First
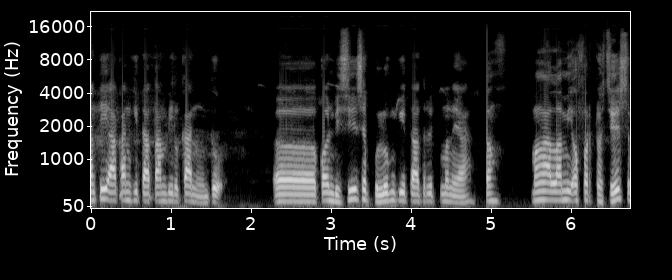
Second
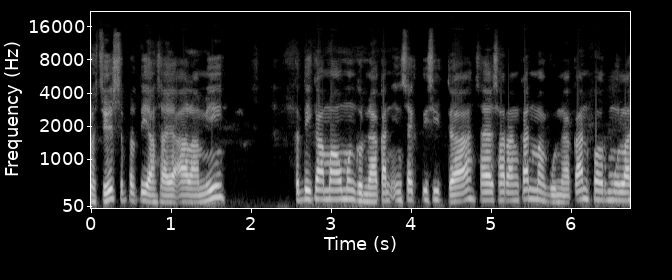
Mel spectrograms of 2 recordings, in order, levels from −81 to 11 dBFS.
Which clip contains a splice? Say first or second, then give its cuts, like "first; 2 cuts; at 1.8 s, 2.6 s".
first; 1 cut; at 5.0 s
